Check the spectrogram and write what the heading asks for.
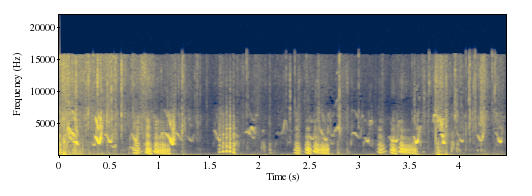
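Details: Angry female Natal spurfowl in South Africa, 2024, calling with rapid rasping notes and shrill squeaks, several harsh bursts packed close together.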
